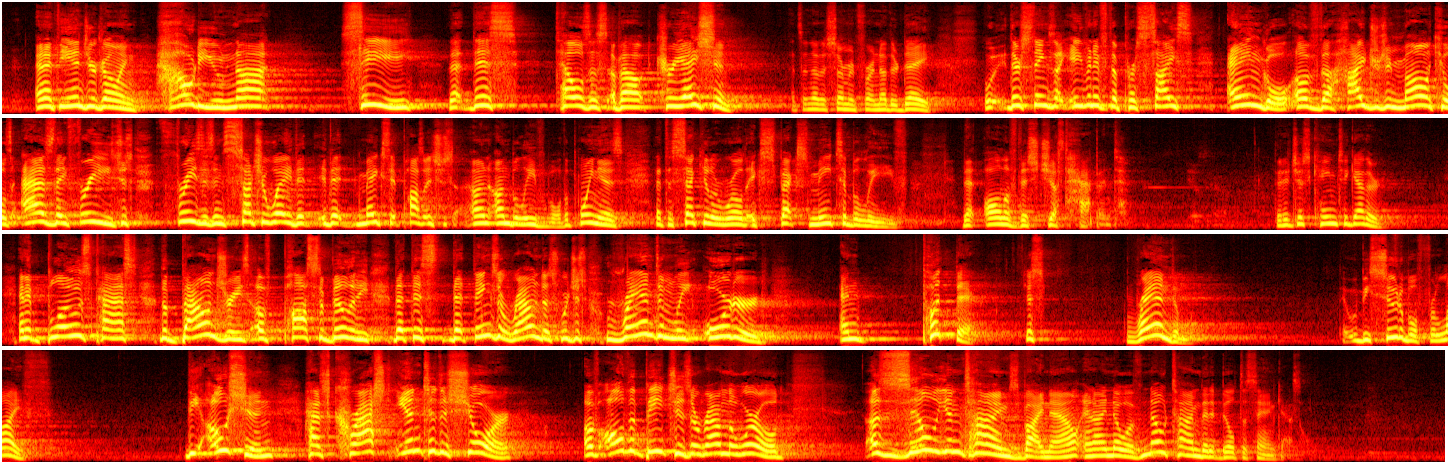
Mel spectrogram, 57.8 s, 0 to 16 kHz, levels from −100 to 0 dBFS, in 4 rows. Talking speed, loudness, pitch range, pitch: 140 wpm, -19 LUFS, 215-290 Hz, 255 Hz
